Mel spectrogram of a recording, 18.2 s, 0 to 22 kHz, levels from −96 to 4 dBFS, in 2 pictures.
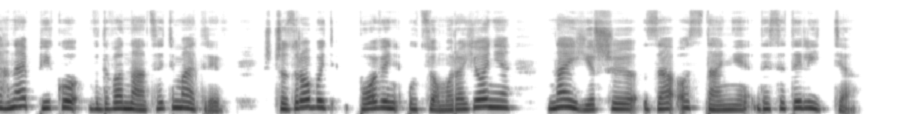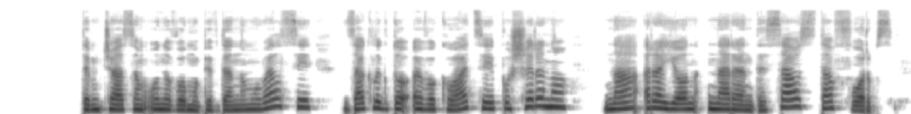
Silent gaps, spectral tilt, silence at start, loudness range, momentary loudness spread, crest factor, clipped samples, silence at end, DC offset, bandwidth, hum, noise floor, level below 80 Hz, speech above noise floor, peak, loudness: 2.32-2.36 s, 2.59-2.63 s, 5.39-5.45 s, 8.64-9.92 s, 15.06-15.14 s; -8 dB/octave; 0 s; 4 LU; 7 LU; 16 dB; under 0.1%; 0.25 s; under 0.1%; 14.5 kHz; none; under -90 dBFS; -60 dBFS; over 66 dB; -10 dBFS; -25 LUFS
